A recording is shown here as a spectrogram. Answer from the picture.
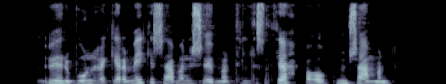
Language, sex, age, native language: Icelandic, female, 40-49, Icelandic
